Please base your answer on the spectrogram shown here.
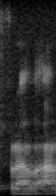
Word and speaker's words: فروهر: در اینجا در بالای نشانی که فروهر نامیده میشود و تلفظ درستش فروهر است، شما خورشید رو میبینید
